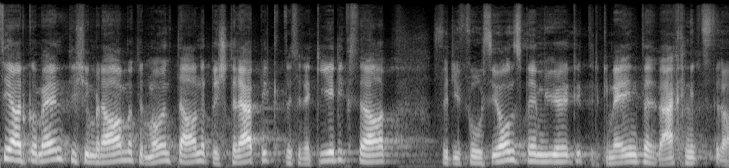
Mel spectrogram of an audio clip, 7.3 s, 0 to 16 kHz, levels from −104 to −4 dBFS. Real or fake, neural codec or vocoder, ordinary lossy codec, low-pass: fake; codec, 44.1 kHz, 2.6 kbps, SNAC; none; 14.4 kHz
